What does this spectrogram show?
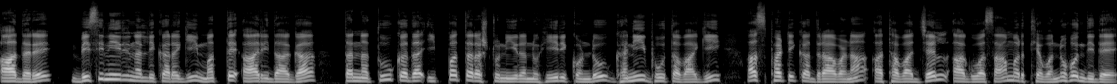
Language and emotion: Kannada, neutral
